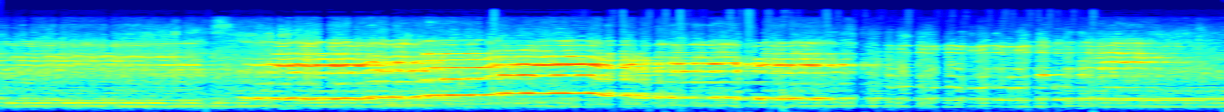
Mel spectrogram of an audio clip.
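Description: Recording of a choir singing a polyphonic, Western-style arrangement of a Turkish folk song, with held chords under a melody that rises about two seconds in and falls back around three seconds.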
